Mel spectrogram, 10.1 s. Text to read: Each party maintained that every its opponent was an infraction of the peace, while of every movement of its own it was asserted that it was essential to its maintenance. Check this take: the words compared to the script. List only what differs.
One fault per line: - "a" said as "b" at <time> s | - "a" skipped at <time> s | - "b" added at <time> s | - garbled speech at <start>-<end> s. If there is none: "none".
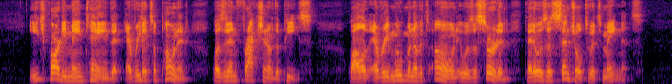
none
